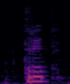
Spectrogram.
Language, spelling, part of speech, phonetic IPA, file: Polish, tryb, noun, [trɨp], LL-Q809 (pol)-tryb.wav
